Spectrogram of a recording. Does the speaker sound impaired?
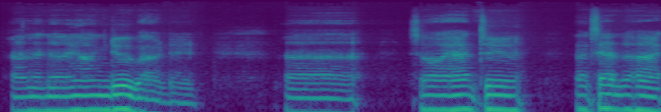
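Yes: Parkinson's disease; Parkinson's diagnosed 10 years ago, slow degenerative neurological condition, began with slight hand tremor, can no longer drum or cycle; slowed, very slurred speech, carries laminated card on lanyard explaining speech difficulty; difficulty speaking, hard to concentrate when speaking.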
